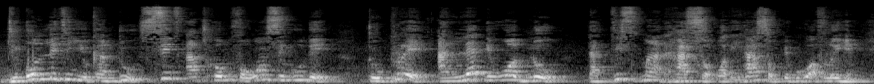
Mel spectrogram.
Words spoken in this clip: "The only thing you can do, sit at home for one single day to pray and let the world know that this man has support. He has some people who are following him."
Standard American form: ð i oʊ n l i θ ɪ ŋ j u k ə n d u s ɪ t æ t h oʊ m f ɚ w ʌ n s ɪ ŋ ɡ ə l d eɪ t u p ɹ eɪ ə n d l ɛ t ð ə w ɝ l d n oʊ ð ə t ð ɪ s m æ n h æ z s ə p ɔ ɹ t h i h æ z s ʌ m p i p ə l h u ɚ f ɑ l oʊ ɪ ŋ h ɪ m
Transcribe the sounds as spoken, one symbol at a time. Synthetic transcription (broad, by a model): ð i oʊ n l i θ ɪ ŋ j u k ə n d u s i t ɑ t h oʊ m f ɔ w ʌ n s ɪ ŋ ɡ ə l d eɪ t u p ɹ eɪ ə n l ɛ t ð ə w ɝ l d n oʊ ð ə t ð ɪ s m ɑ n h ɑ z s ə b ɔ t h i h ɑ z s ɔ m p i p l h u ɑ f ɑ l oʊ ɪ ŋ h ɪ m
